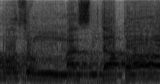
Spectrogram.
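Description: A man chanting Arabic Quranic verse in melodic recitation, holding long notes that step up and down in pitch.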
